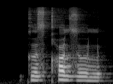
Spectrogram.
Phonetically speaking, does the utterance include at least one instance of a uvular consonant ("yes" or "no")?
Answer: yes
